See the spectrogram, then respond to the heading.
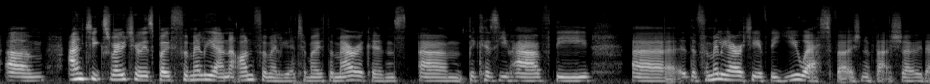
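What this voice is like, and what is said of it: British accent. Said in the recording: “British accent person”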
